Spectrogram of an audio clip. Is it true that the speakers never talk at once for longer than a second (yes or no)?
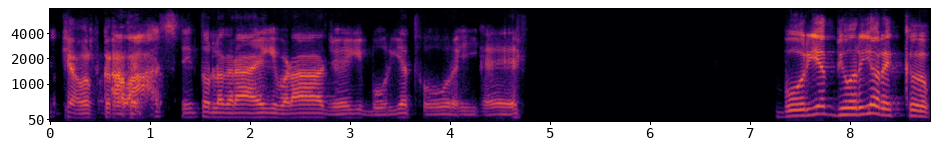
yes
